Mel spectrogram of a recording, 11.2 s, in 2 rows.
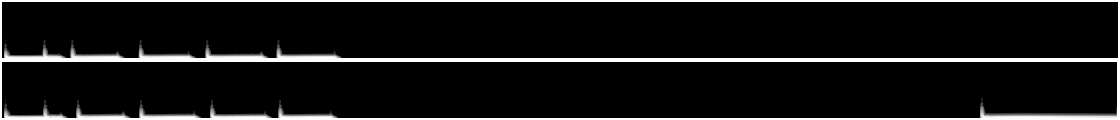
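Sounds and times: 
hip-hop bass: 0.0 - 1.7, 5.6 - 7.2, 10.5 - 11.1.

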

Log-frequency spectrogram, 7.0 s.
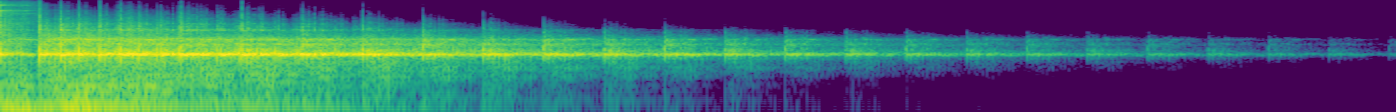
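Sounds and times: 
dub percussion hit: 0.0 - 2.2.

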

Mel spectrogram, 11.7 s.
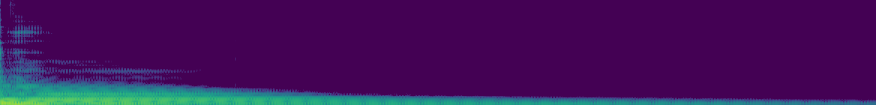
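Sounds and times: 
E note on the E string of an upright bass: 0.0 - 8.9.

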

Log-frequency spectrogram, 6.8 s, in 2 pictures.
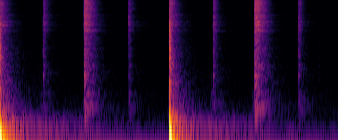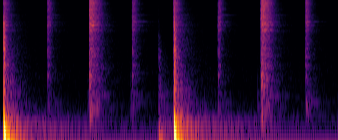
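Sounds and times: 
70s ballad drum loop: 0.0 - 1.1, 1.7 - 2.7, 3.4 - 6.2.

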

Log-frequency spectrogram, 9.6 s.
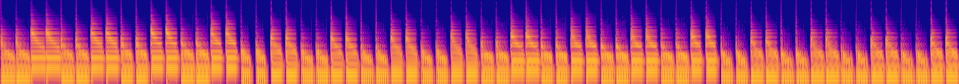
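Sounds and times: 
simple slapback bass in D: 0.0 - 9.5.

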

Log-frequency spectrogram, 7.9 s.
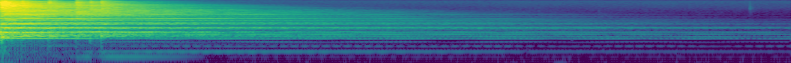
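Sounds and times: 
open hi-hat: 0.0 - 2.2.

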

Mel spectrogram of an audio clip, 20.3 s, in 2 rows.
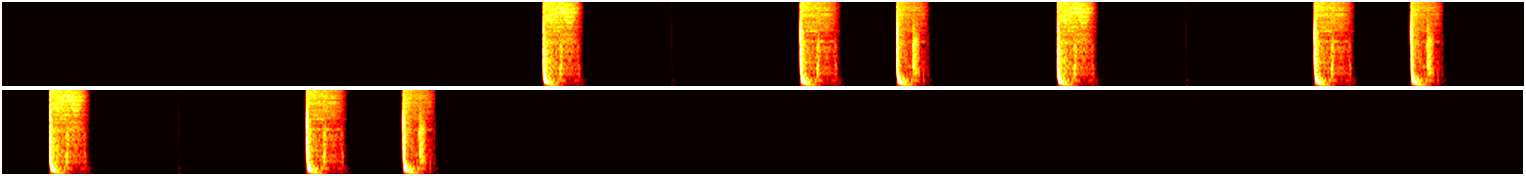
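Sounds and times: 
breakbeat bass drum attack: 3.6 - 3.9, 5.4 - 6.2, 7.1 - 7.3, 8.8 - 9.6, 10.5 - 10.7, 12.2 - 13.0.

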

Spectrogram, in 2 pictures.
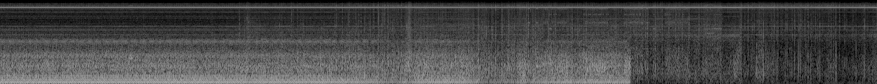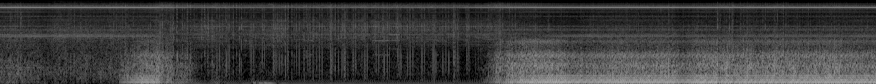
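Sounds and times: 
electromagnetic field buzzing: 0.0 - 6.3, 9.8 - 11.2, 13.5 - 17.5.

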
